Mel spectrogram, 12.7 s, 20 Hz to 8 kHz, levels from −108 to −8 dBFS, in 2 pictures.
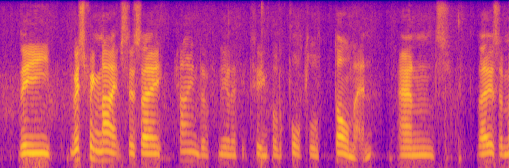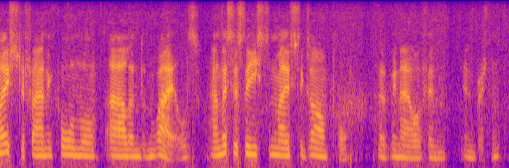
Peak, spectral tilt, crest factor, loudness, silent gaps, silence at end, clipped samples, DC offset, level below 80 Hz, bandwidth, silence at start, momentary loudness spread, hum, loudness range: -2 dBFS; -2.5 dB/octave; 24 dB; -24 LUFS; none; 0.1 s; under 0.1%; under 0.1%; -60 dBFS; 8 kHz; 0.05 s; 18 LU; none; 5 LU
